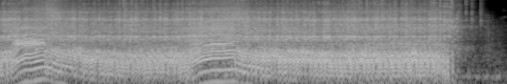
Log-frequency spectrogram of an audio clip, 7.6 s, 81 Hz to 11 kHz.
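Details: Ryobi ES30 two-stroke string trimmer after carburetor cleaning, idle screw turned in another half turn after running too rich: blips twice, then holds smooth steady high buzz without bogging before shutting off; mixture sounds right, normal running.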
